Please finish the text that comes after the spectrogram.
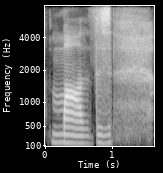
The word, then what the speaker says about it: moths: We have to say moths.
